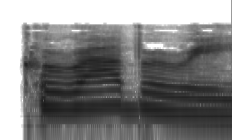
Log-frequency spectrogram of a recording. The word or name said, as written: corroboree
